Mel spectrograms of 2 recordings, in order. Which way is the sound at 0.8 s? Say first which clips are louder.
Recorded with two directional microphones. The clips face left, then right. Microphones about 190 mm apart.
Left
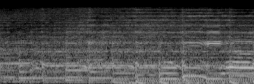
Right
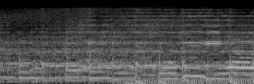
Right 1 dB; centre (ahead or behind).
